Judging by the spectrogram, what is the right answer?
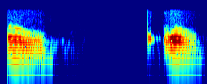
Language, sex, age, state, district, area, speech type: Bodo, female, 45-60, Assam, Chirang, rural, conversation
